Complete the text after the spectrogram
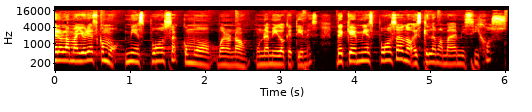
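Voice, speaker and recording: An animated woman with a Mexican accent talks at a fairly quick pace, medium in pitch with ordinary pitch variation. Music plays in the background. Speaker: swinger guest. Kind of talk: casual chat.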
